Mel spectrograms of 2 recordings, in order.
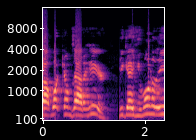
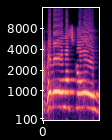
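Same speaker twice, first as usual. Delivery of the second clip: put-on very high, very slow, drawn-out eager child voice; 13 semitones higher, 5 dB louder than usual. Acting out a child outside the Disneyland gate pulling parents: imitating an excited kid. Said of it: "Just so excited outside the gate".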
